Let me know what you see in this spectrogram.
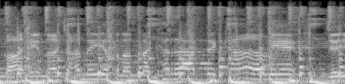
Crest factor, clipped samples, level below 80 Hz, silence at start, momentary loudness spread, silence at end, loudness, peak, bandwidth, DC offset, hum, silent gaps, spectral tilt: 6 dB; 2%; -14 dBFS; 0 s; 1 LU; 0 s; -7 LUFS; 0 dBFS; over 20 kHz; under 0.1%; none; none; -4 dB/octave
